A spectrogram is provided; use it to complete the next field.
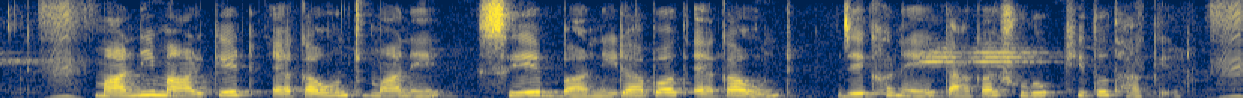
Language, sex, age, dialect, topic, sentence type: Bengali, female, 41-45, Standard Colloquial, banking, statement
